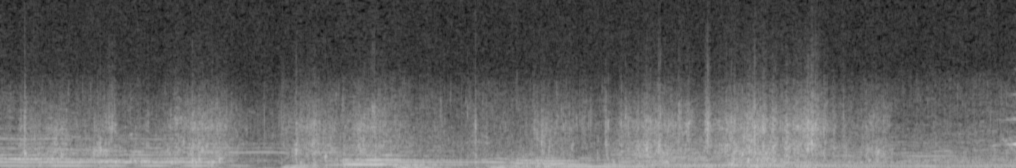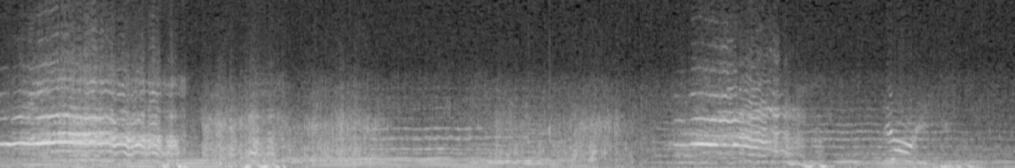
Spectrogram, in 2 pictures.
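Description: A horse whinnying loudly over background film-score music with sustained notes. One long, wavering whinny comes about eight seconds in, and a shorter one with a falling pitch comes near the end.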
